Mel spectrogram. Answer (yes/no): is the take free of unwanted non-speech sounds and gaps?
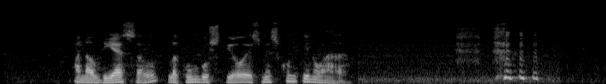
no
